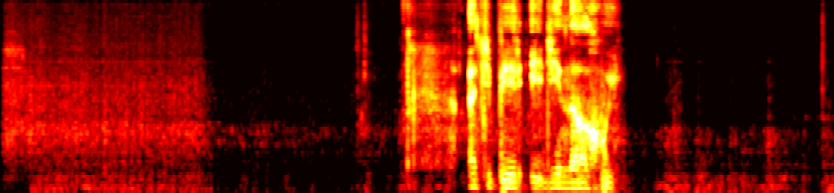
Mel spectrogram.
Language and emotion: Russian, neutral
